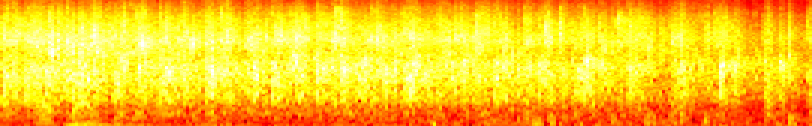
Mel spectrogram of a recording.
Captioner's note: students applauding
